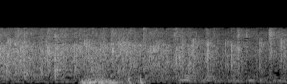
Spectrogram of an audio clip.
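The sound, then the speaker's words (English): A church audience applauds to welcome a guest speaker, steady clapping that runs loud and unbroken from start to finish. “So please give him a hand and welcome him.”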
